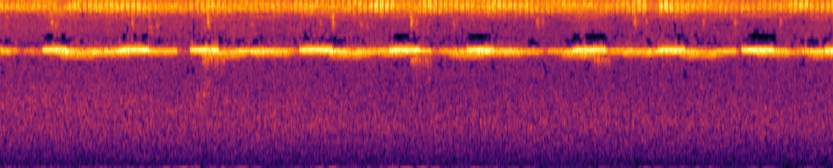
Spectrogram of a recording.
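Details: At night, crickets chirp in a steady, high-pitched chorus over a soft rush of wind.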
